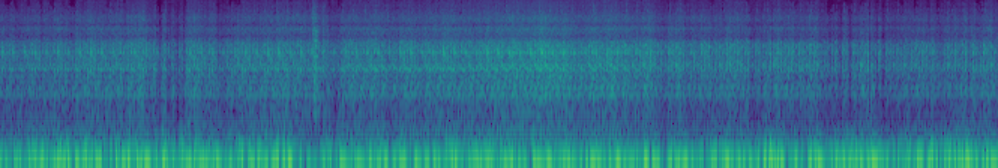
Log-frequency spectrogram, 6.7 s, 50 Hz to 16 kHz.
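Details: 2003 John Deere 4410 tractor loader backhoe, 34HP pre-emissions diesel, hydro, 4WD, 549 hours: diesel settles into a steady, even low chug with no sharp knocks or misses; normal healthy idle.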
